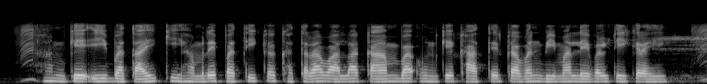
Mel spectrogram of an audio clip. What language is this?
Bhojpuri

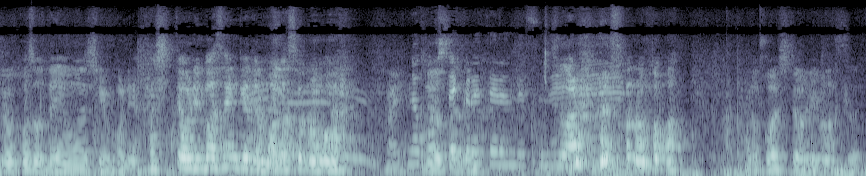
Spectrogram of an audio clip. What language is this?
Japanese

